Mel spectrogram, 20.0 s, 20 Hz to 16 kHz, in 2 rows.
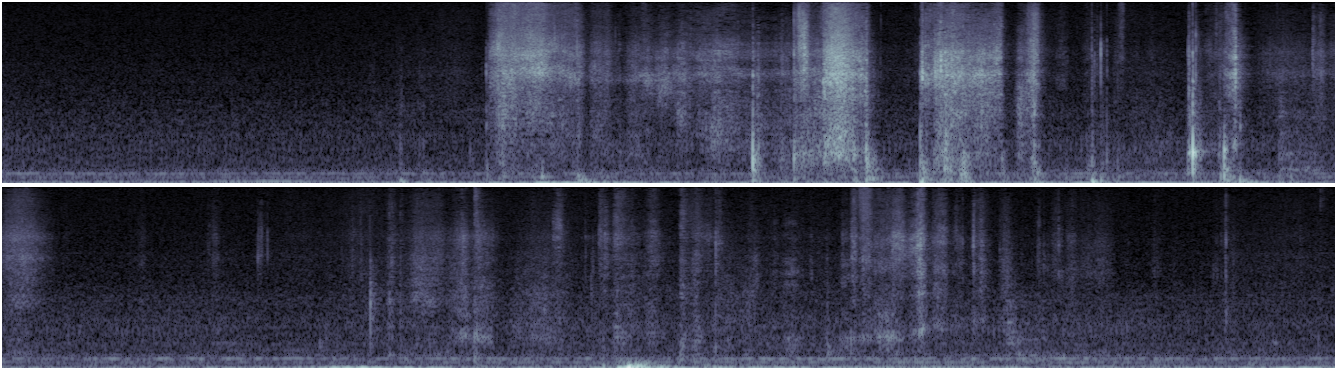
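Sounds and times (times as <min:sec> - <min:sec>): paper and card packaging rustling: 0:03.7 - 0:07.8.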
